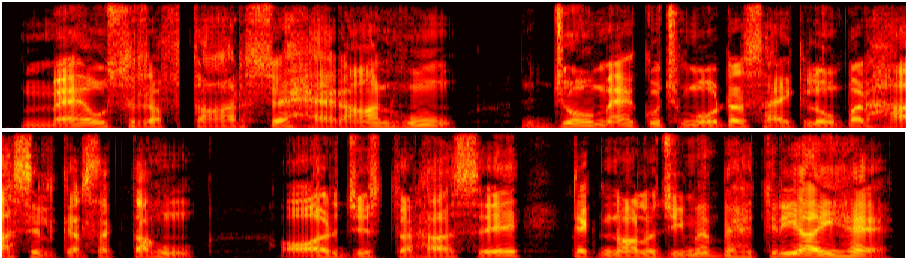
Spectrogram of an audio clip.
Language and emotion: Urdu, surprised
